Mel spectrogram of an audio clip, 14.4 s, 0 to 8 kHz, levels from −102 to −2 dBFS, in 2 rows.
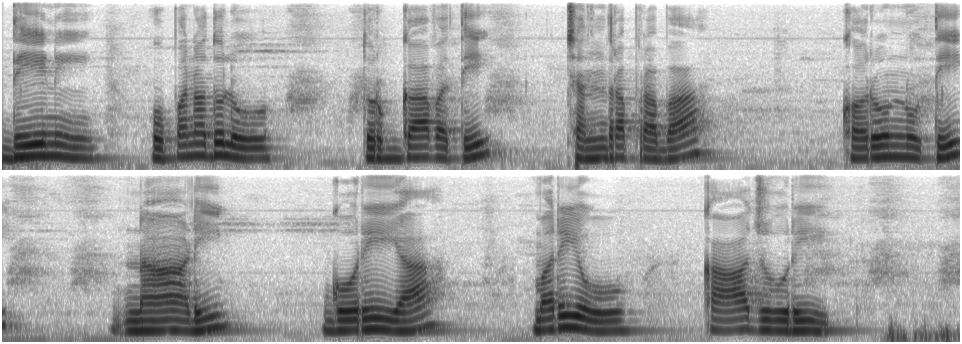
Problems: constant background noise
